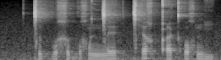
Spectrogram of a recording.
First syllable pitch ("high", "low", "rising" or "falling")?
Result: high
